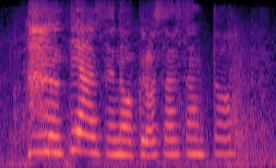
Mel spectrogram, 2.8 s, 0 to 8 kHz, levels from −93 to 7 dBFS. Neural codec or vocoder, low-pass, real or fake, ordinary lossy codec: codec, 44.1 kHz, 7.8 kbps, DAC; 7.2 kHz; fake; Opus, 16 kbps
